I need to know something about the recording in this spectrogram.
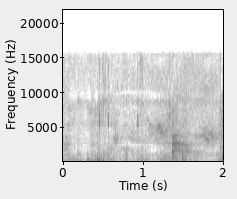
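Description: Quiet pause: faint background noise with a few soft clicks, about half a second and a second and a half in.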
